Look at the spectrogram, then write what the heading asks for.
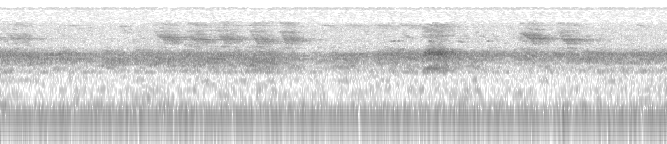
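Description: Birds calling: several runs of short, quickly repeated calls, with one louder call about four seconds in, over a steady low hum.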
